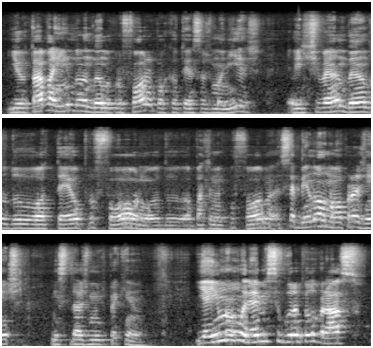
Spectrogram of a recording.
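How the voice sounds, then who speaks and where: A man's voice: fairly high pitch, fast. A man hosting a podcast, a judge himself, who tells anecdotes and acts out the dialogue in them. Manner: animated storyteller who acts out quoted dialogue.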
